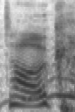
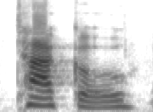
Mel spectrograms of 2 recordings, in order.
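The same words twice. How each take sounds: First: Taco is said with the usual American pronunciation. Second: Taco is said with a Canadian-style pronunciation. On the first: This is how most people say it. "instead of taco" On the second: This is how the dad says it. "my dad pronounces it taco"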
